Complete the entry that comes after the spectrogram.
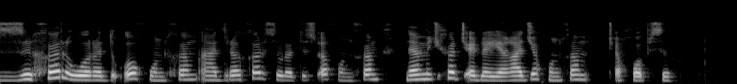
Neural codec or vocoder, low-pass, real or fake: none; 7.2 kHz; real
